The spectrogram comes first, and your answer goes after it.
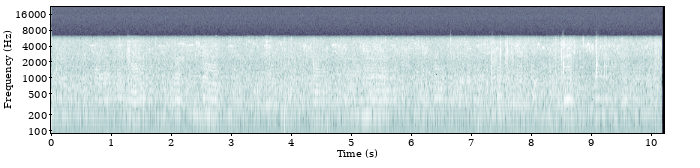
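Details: Western honey bees humming on comb with uncapped brood of various sizes; constant droning buzz with wavering pitch and a few sharp clicks near the end.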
